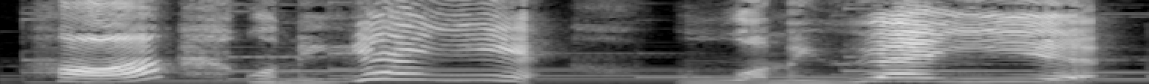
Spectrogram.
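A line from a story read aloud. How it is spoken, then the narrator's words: Laughing reply. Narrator (Chinese): 笑着答道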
